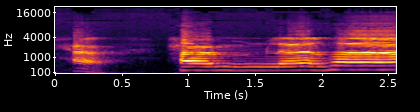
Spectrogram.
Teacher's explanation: ha bari dhammah di pertengahan kerongkong ni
